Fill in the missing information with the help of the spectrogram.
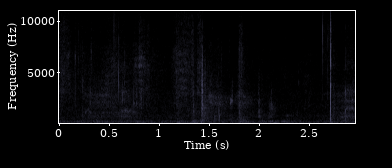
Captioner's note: paper rustling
